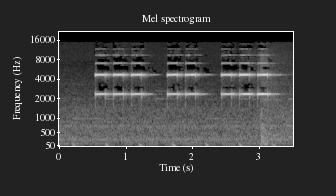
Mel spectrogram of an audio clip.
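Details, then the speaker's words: Loud, urgent bursts of three or four shrill beeps repeating in quick groups: the high-priority alarm for oxygen sensor failure on a VentiPAP, a Cuban non-invasive respiratory support device. "en el caso en que haya fallo el sensor de oxígeno se emitirá una alarma de alta prioridad"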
